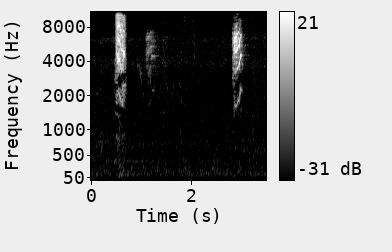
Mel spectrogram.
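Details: Female papa-capim call used to stir males into singing: a sharp high chirp, a faint softer note, then another chirp with a brief downward tail, over low background hiss.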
